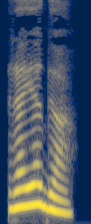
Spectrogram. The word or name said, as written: ರಯಗ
